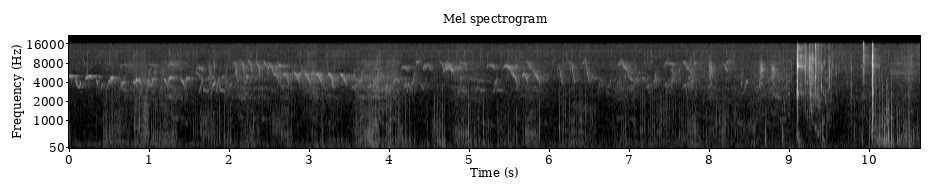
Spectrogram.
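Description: Small birds chirping in quick, repeated high calls, with a couple of sharp knocks near the end.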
